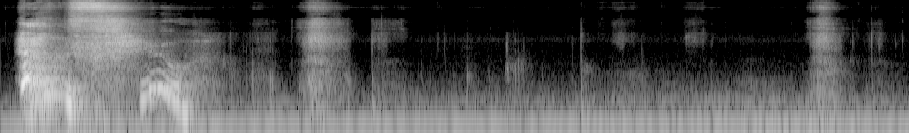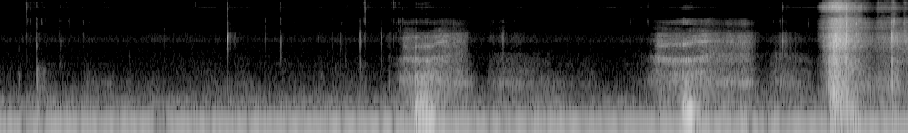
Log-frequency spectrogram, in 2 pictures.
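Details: A loud sneeze followed by a string of smaller sneezes and breathy sniffs; repeated sneezing from grass pollen allergy at the end of spring season, without medication for several days.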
